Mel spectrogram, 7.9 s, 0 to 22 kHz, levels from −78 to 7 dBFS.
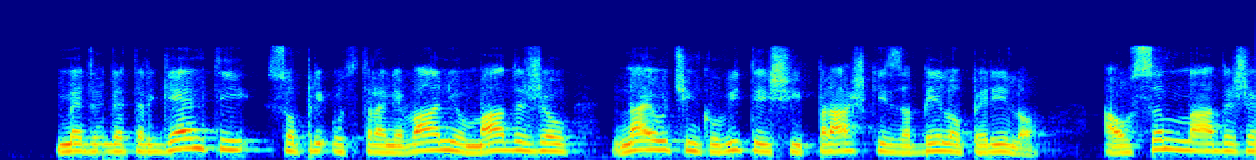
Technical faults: Speex codec; VoIP packet loss concealed by the speech codec

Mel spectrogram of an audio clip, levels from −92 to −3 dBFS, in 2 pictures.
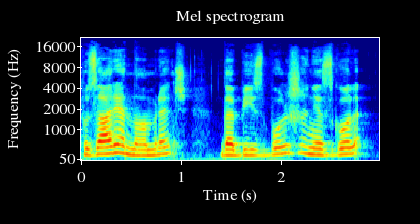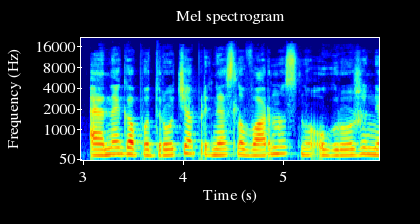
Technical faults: generation loss

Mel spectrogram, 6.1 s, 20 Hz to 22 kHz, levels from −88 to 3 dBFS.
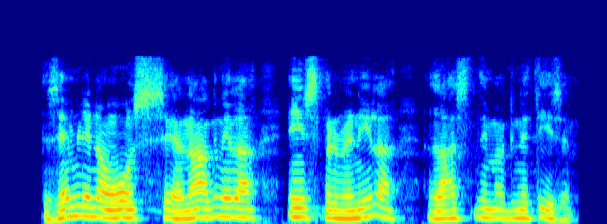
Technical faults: Bluetooth LC3 compression

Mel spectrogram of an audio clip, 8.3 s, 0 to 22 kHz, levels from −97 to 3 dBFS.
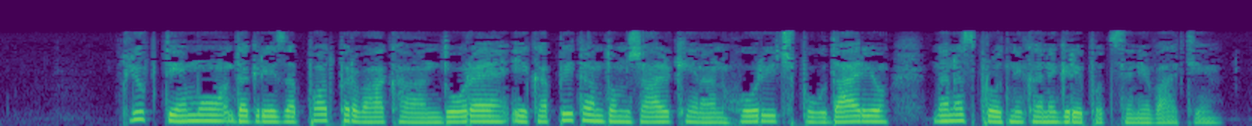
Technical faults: Vorbis compression; pre-echo

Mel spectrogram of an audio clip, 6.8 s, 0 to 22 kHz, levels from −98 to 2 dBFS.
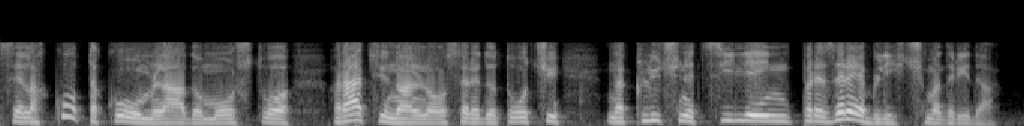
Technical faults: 4-bit ADPCM compression

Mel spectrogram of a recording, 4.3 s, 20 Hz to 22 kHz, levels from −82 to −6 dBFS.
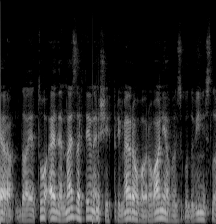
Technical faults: chunks out of order

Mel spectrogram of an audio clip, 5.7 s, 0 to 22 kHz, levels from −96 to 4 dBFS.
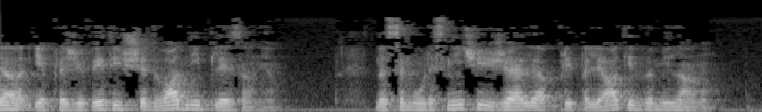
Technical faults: MP3 compression

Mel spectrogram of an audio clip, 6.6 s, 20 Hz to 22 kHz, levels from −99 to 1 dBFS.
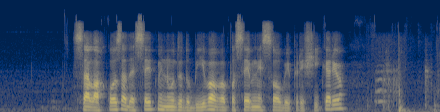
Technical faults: Bluetooth SBC compression

